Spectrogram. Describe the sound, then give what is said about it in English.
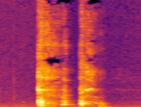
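A person coughs twice in quick succession: two loud, harsh bursts with a brief pause between them, followed by quiet. “excuse me, I am coughing. I apologize.”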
